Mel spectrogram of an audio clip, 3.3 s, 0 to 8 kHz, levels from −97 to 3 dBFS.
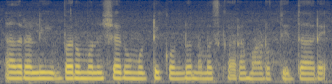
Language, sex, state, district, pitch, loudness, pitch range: Kannada, female, Karnataka, Bangalore, 210 Hz, -15 LUFS, 200-215 Hz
